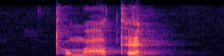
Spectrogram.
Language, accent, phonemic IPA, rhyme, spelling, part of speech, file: German, Austria, /toˈmaːtə/, -aːtə, Tomate, noun, De-at-Tomate.ogg
- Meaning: tomato (plant, fruit of this plant)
